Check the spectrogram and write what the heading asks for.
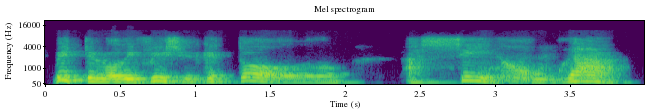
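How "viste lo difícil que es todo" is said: hammed-up self-pitying lament, sighing off. Shown as a demonstration. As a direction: moan about how hard life is. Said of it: "Habla lamentándote".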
